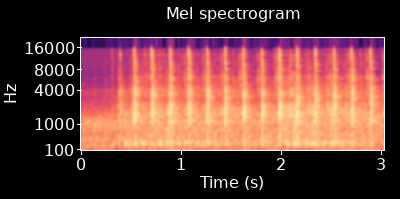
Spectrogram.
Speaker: it's rattling like i barely touch up here and it rattles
